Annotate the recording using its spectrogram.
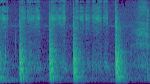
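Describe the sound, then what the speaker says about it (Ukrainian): Pen strokes scratching across paper as a math solution for an eighth-grade algebra exercise is written out, four firm strokes in a steady rhythm, close and clear with no talk. "записуємо"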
